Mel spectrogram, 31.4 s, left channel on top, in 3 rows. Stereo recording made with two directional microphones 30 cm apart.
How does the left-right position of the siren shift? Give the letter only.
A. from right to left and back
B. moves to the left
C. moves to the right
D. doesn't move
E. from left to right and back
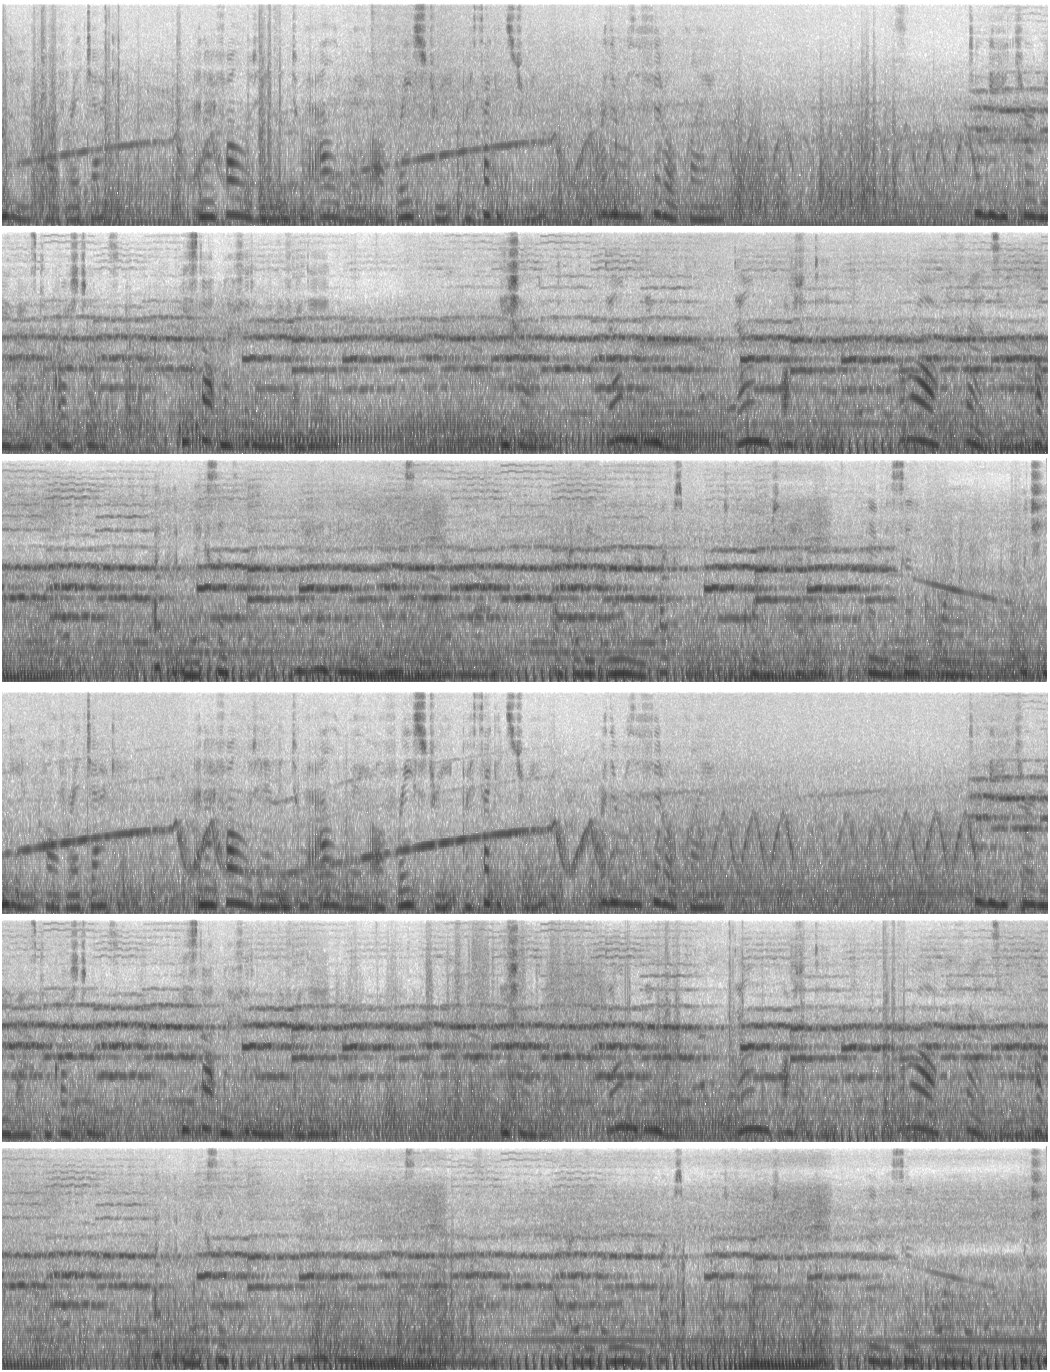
B.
